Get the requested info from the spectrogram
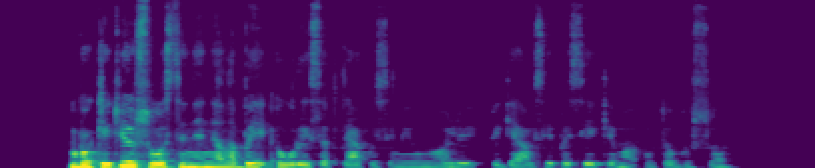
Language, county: Lithuanian, Panevėžys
